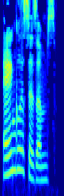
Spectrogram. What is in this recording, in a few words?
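"anglicisms", British English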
